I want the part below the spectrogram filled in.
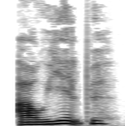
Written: AFHJALP

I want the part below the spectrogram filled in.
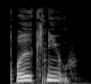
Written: brødkniv

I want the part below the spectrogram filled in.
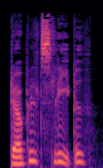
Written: dobbeltsleben

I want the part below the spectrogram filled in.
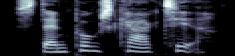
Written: standpunktskarakter

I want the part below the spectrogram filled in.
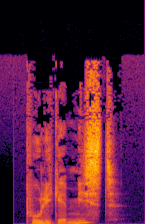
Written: polygamist

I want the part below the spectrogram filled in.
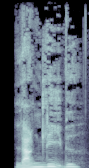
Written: langlivet

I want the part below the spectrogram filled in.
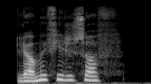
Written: lommefilosof

